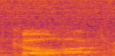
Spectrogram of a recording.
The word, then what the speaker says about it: quahog: He says New England is for him until he can find another place in the world where the people can pronounce quahog correctly. It's quahog, Mal.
